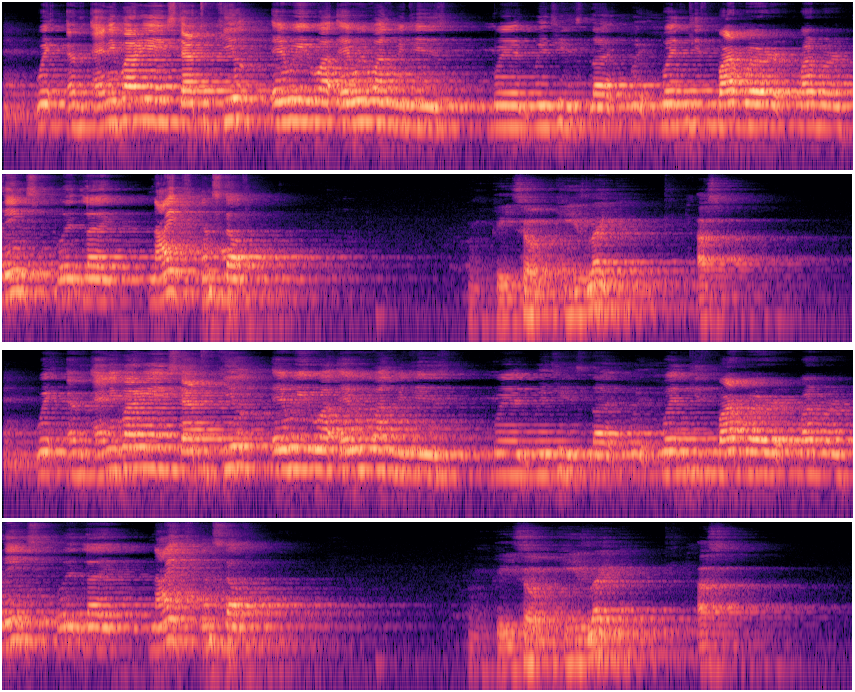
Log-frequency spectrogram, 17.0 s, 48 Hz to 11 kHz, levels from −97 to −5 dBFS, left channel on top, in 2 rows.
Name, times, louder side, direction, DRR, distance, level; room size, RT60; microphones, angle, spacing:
voice 1, 0.3-4.4 4.9-9.6 10.0-10.9, left 2 dB, 35° left, 3 dB, 0.6 m, -22 dB
voice 2, 13.2-14.6 15.4-15.6, left 1 dB, 65° left, -3 dB, 1.1 m, -29 dB
12.0 x 9.4 x 3.1 m, 2.5 s
head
